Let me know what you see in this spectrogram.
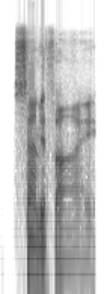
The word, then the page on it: sanify: British English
